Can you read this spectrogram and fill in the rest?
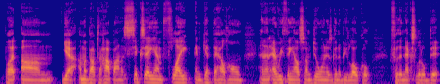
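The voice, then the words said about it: Slightly hoarse voice. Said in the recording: “As you could hear, my voice is a little hoarse, not too bad. Haven't been smoking the cigars too much”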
